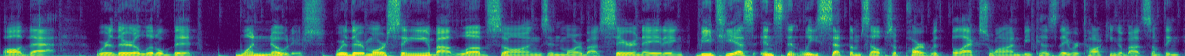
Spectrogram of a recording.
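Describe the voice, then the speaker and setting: Man, native English speaker, mid-pitched voice, casual reaction host, reflective conversational commentary. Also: normal speed. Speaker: music reaction video host.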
